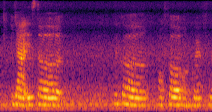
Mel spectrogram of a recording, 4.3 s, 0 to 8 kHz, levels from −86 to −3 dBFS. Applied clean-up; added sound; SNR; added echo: none; none; none; reverberation time 1.3 s.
